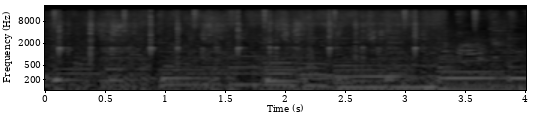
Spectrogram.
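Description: A metal ladle scraping and clanking against a hot wok in quick repeated strokes as food is stir-fried, with a sizzle. Background music plays underneath.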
